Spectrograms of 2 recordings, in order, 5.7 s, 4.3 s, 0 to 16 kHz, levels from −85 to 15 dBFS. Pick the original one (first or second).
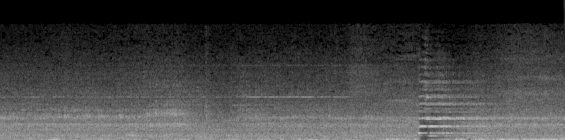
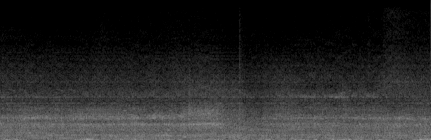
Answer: first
